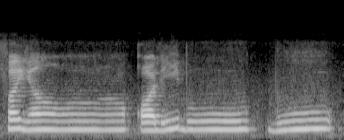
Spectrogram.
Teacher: یہ واو مدہ ہے، دونوں ہونٹوں کو گول کیجئے، 2 کاؤنٹ کرنا ہے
